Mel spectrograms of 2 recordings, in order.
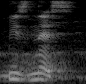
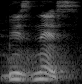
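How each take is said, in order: The two takes are said the same way.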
